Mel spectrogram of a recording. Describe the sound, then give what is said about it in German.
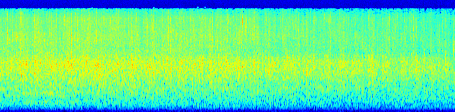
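A large audience gives opening applause for hosts Sebastian von Mehner and Gerald Groß at the start of the live show Kölner Live, a dense, even wash of many hands clapping that holds at a constant loud level for the whole stretch without pause or voices. “Dann bitte ein großer Anfangsapplaus für Sebastian von Mehner und Gerald Groß.”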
